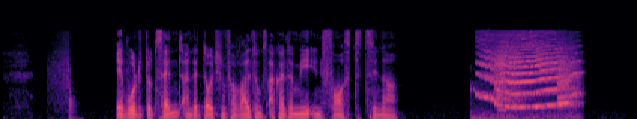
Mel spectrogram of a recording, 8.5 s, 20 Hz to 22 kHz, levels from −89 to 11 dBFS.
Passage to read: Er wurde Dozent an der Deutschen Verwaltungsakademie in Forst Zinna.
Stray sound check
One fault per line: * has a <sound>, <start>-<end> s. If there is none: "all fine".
* has a thud, 0.6-1.1 s
* has a squeak, 6.2-7.8 s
